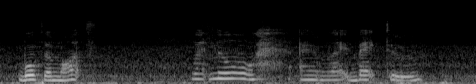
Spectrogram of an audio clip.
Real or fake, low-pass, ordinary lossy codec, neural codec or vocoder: fake; none; none; codec, 16 kHz, 16 kbps, FunCodec, trained on Chinese and English, 50 frames a second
